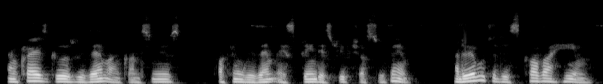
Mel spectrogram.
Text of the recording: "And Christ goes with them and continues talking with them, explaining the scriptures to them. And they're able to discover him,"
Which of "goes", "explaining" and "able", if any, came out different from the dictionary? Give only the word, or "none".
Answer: explaining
